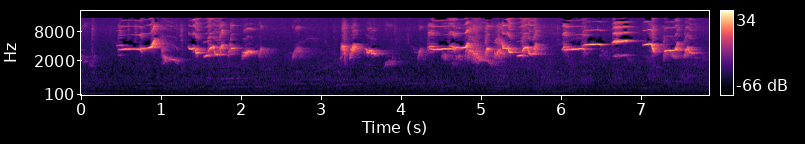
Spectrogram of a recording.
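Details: Decoy red-whiskered bulbul delivering lively, repeated warbling phrases of clear whistles and quick slurred notes, about one phrase per second with short gaps between them.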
